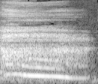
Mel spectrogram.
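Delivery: high delighted gasp, imitating doctor; a quick sharp intake of breath in wonder; imitated gasp. Doctor sees the tattoo photos, delighted high gasp.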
